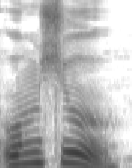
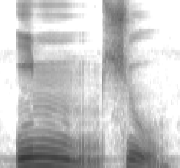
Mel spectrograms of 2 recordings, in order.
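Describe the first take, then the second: First: The word begins with an u vowel. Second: The word begins with an i vowel. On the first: The speaker calls it wrong. "Adakah kita baca dengan umshu? Tidak" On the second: The speaker calls it right. "kita akan baca dengan imshu"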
